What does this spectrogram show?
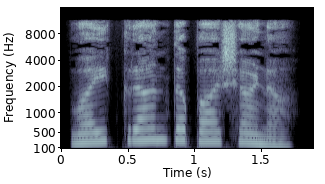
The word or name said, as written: ವೈಕ್ರಾಂತಪಾಷಾಣ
